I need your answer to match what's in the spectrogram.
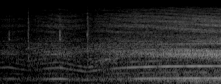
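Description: A vacuum cleaner motor spins up and runs, its steady droning whine with a higher tonal hum growing louder over a broad rushing hiss, with a few faint clicks at the start.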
